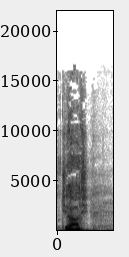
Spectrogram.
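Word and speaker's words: Jawsh: I always want to pronounce that wrong because it's spelled J A W S H. I think it's pronounced Josh.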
